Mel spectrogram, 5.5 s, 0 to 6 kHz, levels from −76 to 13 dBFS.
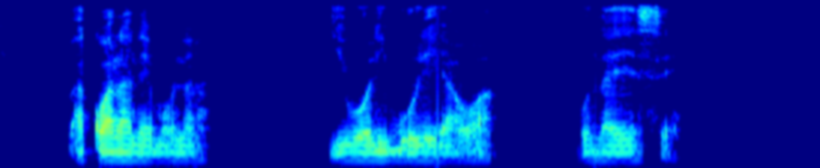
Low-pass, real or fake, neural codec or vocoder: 5.4 kHz; real; none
